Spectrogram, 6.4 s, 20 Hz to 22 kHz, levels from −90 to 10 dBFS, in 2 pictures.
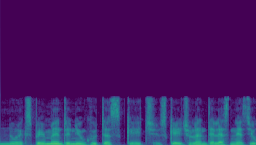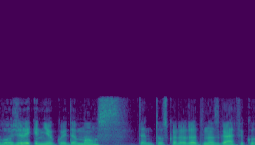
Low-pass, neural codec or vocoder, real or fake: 7.2 kHz; codec, 16 kHz, 0.4 kbps, LongCat-Audio-Codec; fake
